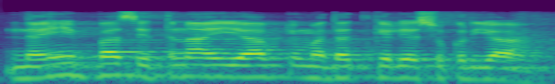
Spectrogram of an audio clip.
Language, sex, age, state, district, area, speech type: Urdu, male, 18-30, Uttar Pradesh, Balrampur, rural, read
